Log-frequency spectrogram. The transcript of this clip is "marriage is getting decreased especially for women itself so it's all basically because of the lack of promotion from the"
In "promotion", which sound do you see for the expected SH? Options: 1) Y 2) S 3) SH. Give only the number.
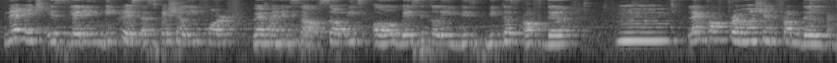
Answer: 3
